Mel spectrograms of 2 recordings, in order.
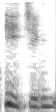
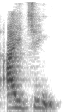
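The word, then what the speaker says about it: Yi Jing (易经): It's actually called Yi Jing, not I Jing.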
